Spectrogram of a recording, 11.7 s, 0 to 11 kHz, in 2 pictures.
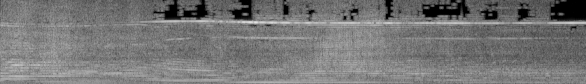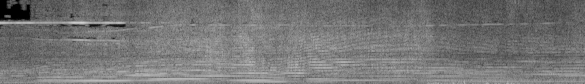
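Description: RCPowers F35 RC model plane in flight, its electric motor whining steadily with pitch sweeping up and down as it maneuvers, fairly loud and continuous with no talking.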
